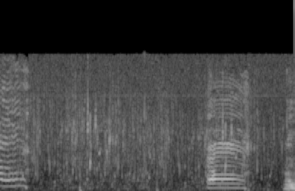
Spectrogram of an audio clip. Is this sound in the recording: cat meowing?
yes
